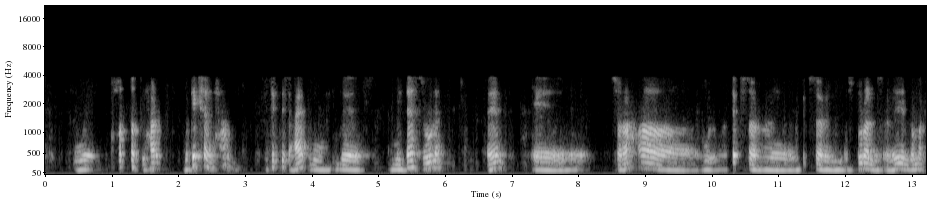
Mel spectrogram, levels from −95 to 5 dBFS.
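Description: A speech recording with no technical fault to report. Nothing in it needs a time or a cause.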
